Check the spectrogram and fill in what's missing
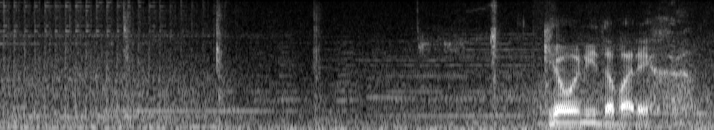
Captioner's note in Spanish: Sonido de besos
